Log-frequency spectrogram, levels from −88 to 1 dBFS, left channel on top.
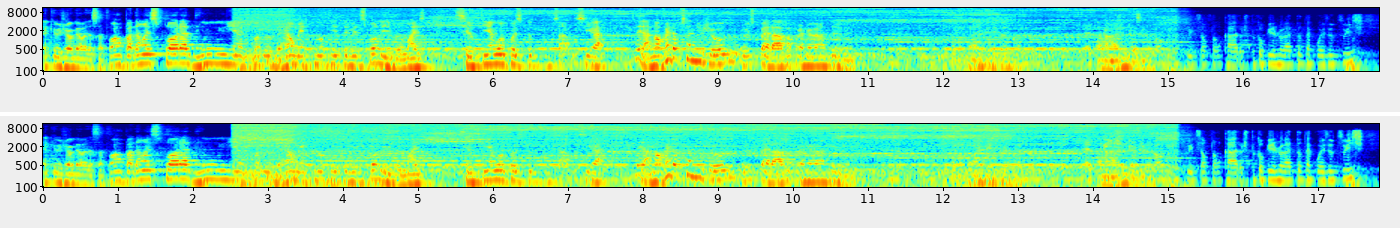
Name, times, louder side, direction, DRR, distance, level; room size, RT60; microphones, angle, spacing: voice 1, 0.0-7.6 7.9-10.8 12.3-13.1 14.0-14.8, left 3 dB, 70° left, 0.8 m, -24 dB
sound 1, 2.5-15.1, right 4 dB, 40° right, 1.6 m, -28 dB
voice 2, 12.1-13.3 13.9-17.6, right 4 dB, 60° right, 0.9 m, -35 dB
29.5 x 29.0 x 3.3 m
head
